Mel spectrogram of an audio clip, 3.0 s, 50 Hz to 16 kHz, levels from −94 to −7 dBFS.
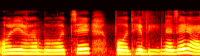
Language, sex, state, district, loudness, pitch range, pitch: Hindi, female, Jharkhand, Palamu, -15 LUFS, 220-235 Hz, 225 Hz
